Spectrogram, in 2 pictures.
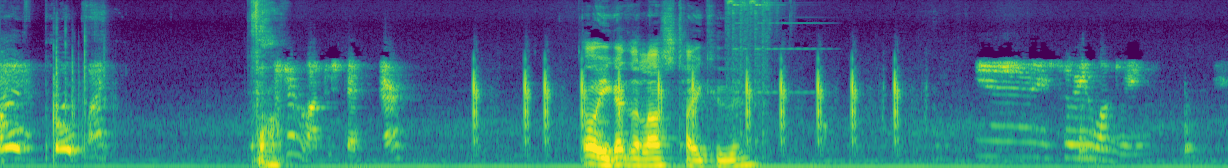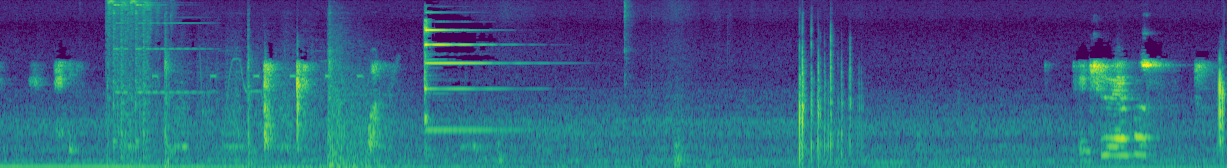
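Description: Dice clatter and tumble as they roll.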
